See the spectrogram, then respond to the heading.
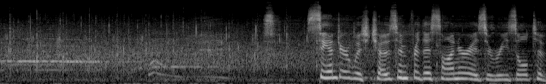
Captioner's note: cheers and applause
